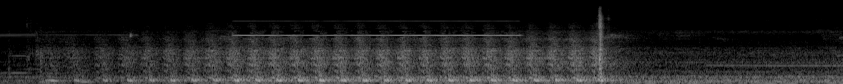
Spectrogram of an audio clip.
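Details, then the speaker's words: JCB with recurring problems, owner suspects blocked filters and considers the fuel rail sensor: rhythmic pulsing about twice a second with steady buzz and fast high ticking from a component at the top, left buzzing. "can you hear it buzzing is it buzzing that thing at the top I'll leave it buzzing for a minute"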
